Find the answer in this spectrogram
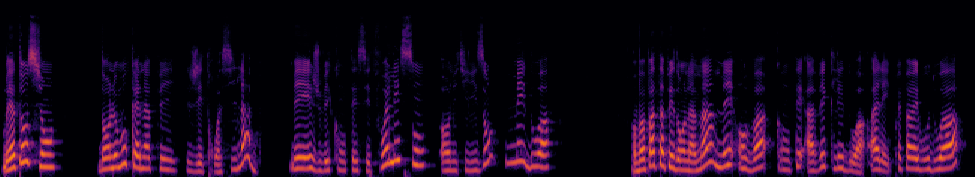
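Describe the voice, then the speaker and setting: Primary school teacher, female, slightly high voice, patient and deliberate, breaks words into sounds. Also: animated, a little mellow. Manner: slow, clear, sounding out letters and syllables for young children. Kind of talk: primary school reading lesson.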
